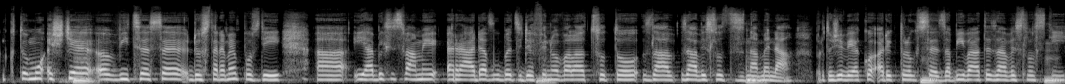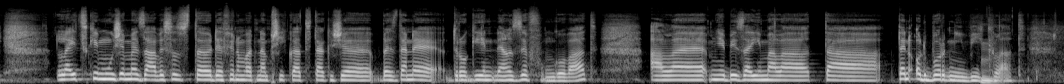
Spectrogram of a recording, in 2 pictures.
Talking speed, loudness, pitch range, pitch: 130 wpm, -15 LUFS, 200-225 Hz, 210 Hz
